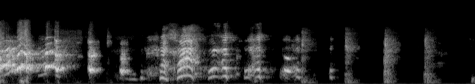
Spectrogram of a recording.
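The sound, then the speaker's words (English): A person imitates a small dog's yappy barking, a quick burst of high, nasal yips followed by a string of shorter separate barks that taper off, fairly loud. “Need a little more bass in that bark right there.”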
